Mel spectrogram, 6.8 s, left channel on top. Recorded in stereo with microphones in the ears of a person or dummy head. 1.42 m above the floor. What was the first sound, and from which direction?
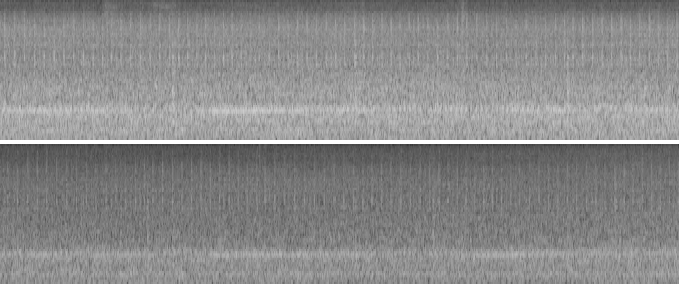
Only background noise.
